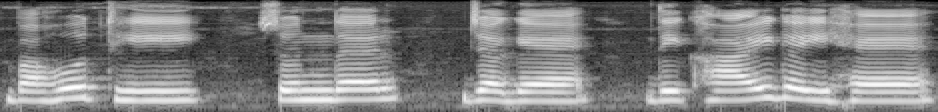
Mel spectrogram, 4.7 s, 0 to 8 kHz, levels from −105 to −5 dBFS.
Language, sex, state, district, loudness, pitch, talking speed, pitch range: Hindi, female, Haryana, Jhajjar, -13 LUFS, 215 Hz, 90 wpm, 210-230 Hz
